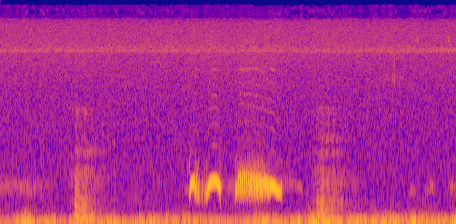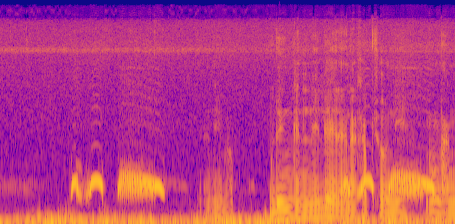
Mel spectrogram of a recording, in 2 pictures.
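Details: Young male decoy spotted dove now calling in long drawn-out sequences: repeated phrases of looping coos ending in a longer held note, about three seconds apart, mixed with a man talking and low background rumble.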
